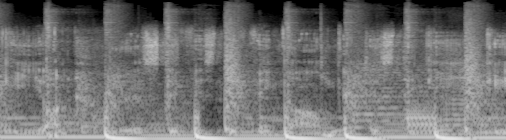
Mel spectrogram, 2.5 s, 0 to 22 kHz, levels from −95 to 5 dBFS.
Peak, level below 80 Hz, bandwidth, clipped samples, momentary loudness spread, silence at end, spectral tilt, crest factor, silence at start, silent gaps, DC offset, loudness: 0 dBFS; -16 dBFS; 19.5 kHz; under 0.1%; 2 LU; 0 s; -4 dB/octave; 12 dB; 0 s; none; under 0.1%; -14 LUFS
